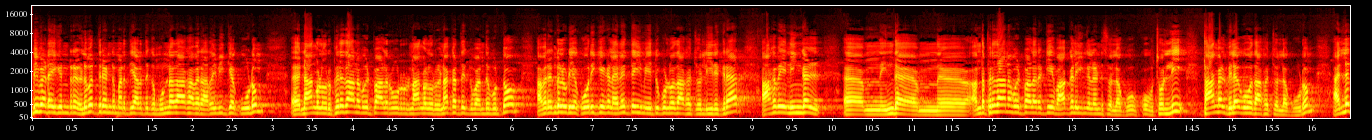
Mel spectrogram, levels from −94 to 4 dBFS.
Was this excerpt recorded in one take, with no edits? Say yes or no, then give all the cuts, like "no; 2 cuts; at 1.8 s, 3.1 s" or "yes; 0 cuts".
yes; 0 cuts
